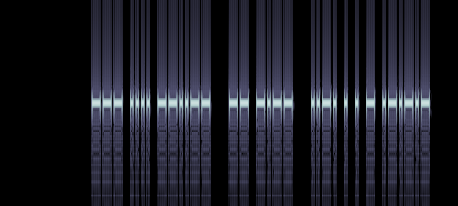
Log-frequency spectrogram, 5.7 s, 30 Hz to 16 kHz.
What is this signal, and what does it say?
Morse code, heard as a keyed tone, about 34 wpm, 700 Hz. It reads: OH, MY FEET.
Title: Sentences from Top 1000 Words - Review Part 1 - 35wpm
